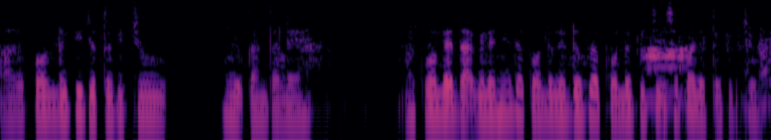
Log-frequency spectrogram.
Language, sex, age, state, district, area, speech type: Santali, female, 30-45, West Bengal, Dakshin Dinajpur, rural, spontaneous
